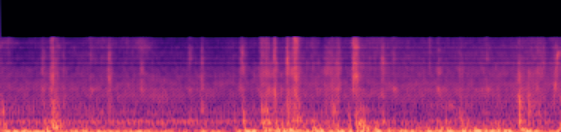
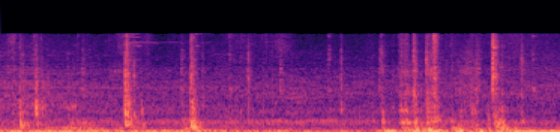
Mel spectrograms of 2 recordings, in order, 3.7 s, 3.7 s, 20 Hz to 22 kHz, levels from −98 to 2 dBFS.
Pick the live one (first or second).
second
